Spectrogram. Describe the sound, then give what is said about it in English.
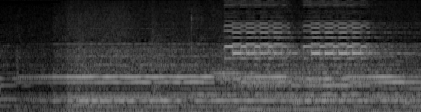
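Anne's telephone rings continuously and fairly loudly, a bright, buzzing trill that grows slightly sharper partway through, as she nurses a glass of white wine and John calls from a phone box; no one speaks. “John waits by the phone box, then Anne nurses her wine as her phone rings.”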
